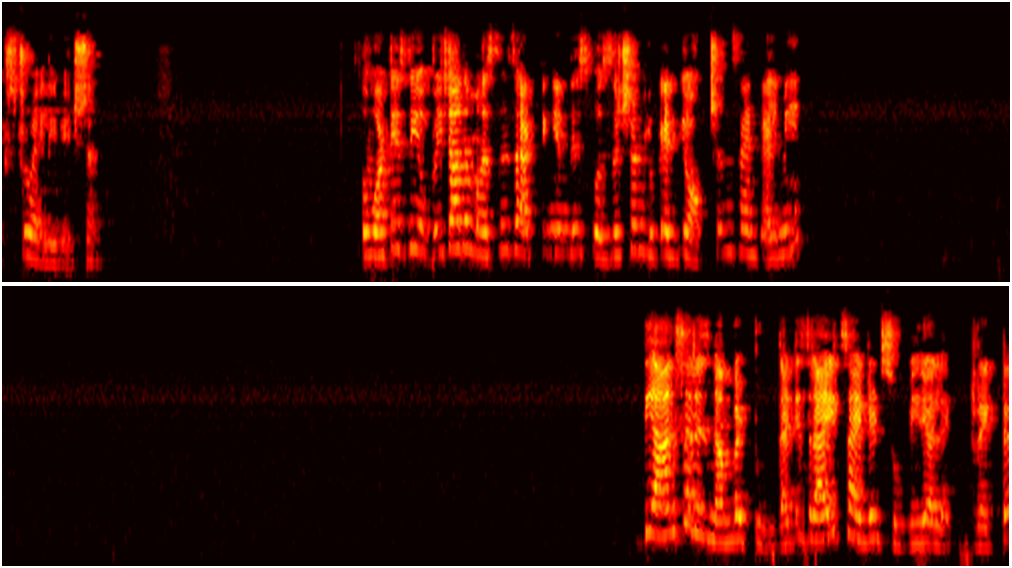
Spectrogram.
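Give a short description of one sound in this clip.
A young woman speaks calmly into a microphone, with long pauses.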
